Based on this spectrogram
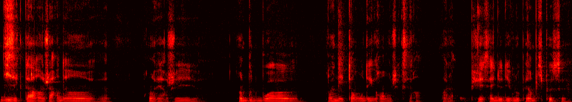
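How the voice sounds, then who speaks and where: A man's very deep, low voice with a dark, mellow tone, flat and monotone, at a fairly slow pace with long, frequent pauses. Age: 50s. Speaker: political science lecturer. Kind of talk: interview conversation. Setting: at his home. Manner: hesitant, with many fillers.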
